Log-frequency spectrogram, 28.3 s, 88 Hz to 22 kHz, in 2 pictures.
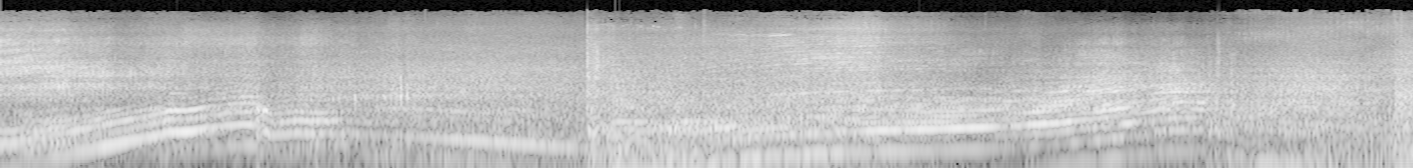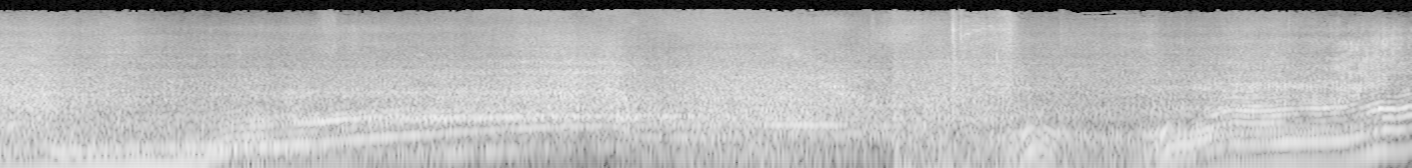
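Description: Several supercars accelerating hard past the roadside, one after another, each engine rising in pitch through the revs with drops at the gear changes. It opens with a McLaren 675LT Spider's twin-turbo V8 pulling away, and another McLaren V8 pulls away near the end.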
